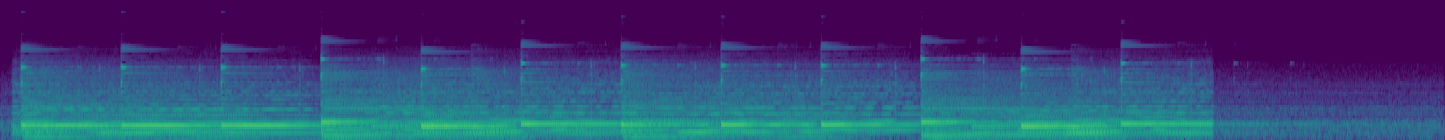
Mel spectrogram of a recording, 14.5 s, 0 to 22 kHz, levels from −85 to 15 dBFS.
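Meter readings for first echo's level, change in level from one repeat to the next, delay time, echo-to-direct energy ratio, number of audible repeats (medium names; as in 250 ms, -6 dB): -22.5 dB, -6.0 dB, 563 ms, -21.5 dB, 3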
